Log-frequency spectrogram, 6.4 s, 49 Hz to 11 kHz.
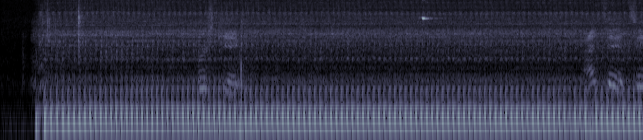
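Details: Honda CRF50 single-cylinder dirt bike after carb cleaning: catches first kick and settles into an even, steady putter with no hunting or stalling; idling normally, idle screw possibly a little high.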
